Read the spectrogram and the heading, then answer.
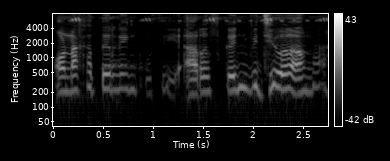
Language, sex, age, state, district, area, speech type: Santali, female, 30-45, West Bengal, Bankura, rural, spontaneous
